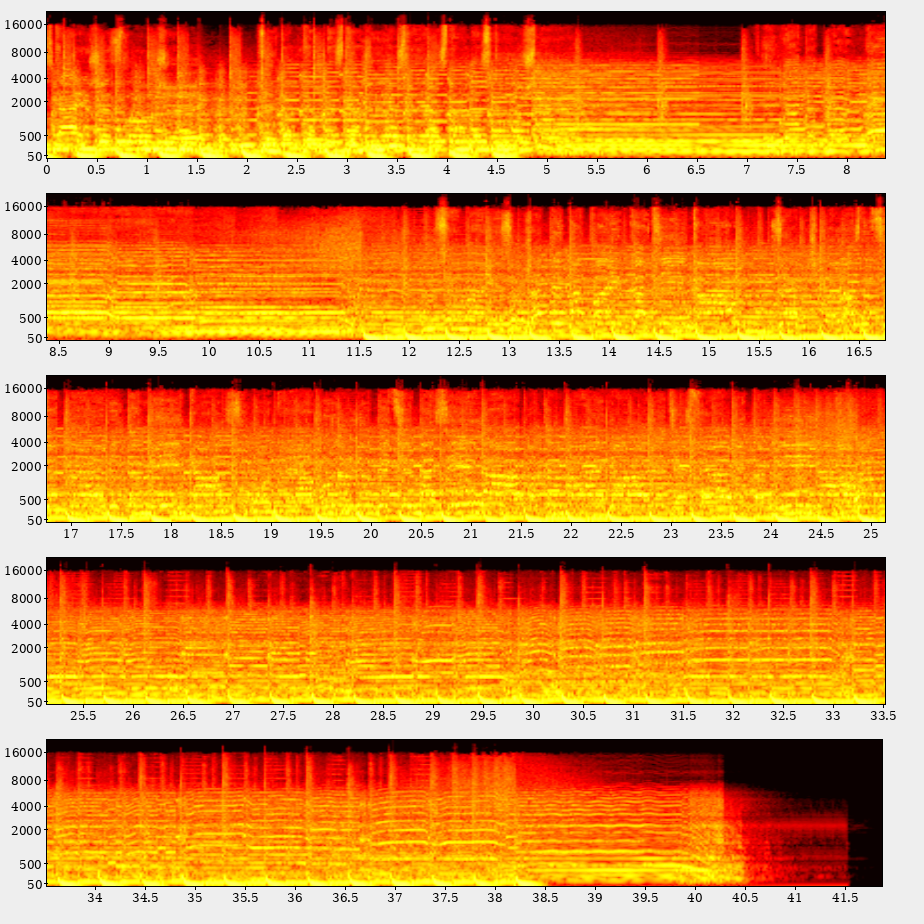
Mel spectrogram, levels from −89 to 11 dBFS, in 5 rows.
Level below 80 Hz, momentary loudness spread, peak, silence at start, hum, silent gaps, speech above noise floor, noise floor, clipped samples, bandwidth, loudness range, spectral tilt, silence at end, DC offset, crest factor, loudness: -14 dBFS; 2 LU; 0 dBFS; 0 s; none; none; 49 dB; -55 dBFS; under 0.1%; 16.5 kHz; 2 LU; -4 dB/octave; 1.35 s; 0.3%; 8 dB; -9 LUFS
